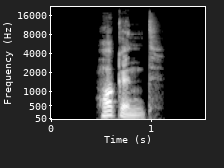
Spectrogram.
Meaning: present participle of hocken
- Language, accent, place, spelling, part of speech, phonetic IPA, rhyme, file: German, Germany, Berlin, hockend, verb, [ˈhɔkn̩t], -ɔkn̩t, De-hockend.ogg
